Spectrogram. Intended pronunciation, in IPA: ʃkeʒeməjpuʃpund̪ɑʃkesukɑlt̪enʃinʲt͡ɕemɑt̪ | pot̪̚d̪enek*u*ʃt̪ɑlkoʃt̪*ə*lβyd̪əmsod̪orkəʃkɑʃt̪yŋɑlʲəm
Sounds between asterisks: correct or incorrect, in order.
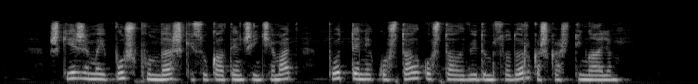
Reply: incorrect: o, incorrect: ɑ

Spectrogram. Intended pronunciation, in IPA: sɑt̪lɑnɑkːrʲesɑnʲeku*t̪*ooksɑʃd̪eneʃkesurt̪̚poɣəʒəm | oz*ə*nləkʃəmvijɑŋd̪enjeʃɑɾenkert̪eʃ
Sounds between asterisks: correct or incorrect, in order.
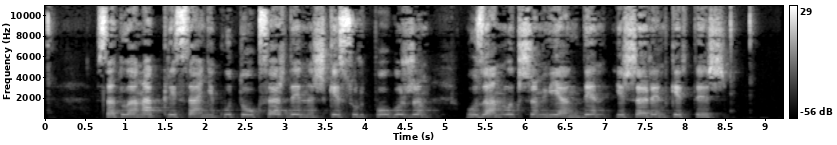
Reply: correct, incorrect: ɑ

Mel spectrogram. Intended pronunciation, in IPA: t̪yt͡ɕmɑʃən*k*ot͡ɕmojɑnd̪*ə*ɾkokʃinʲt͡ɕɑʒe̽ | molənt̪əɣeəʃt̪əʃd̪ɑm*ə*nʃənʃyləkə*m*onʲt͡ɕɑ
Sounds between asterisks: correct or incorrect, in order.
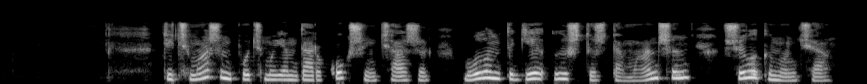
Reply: incorrect: p, incorrect: ɑ, incorrect: ɑ, incorrect: n

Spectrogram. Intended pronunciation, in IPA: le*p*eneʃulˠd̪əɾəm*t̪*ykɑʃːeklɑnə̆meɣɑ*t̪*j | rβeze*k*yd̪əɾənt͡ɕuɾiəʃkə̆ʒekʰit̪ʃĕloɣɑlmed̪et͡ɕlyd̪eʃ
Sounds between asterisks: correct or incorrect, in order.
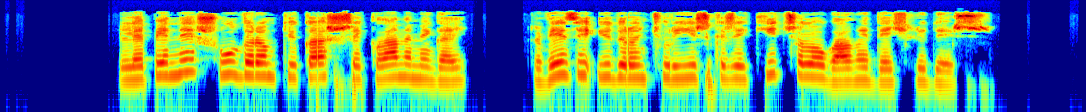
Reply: correct, correct, incorrect: none, incorrect: ʔ

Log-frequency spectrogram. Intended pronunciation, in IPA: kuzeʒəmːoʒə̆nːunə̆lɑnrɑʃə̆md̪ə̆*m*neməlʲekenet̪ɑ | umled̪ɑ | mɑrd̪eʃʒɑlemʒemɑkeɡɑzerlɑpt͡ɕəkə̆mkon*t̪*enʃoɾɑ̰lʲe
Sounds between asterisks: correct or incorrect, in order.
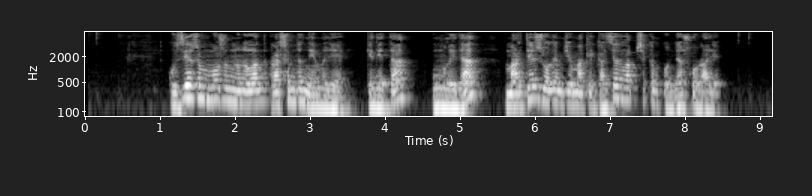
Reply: incorrect: none, incorrect: d̪

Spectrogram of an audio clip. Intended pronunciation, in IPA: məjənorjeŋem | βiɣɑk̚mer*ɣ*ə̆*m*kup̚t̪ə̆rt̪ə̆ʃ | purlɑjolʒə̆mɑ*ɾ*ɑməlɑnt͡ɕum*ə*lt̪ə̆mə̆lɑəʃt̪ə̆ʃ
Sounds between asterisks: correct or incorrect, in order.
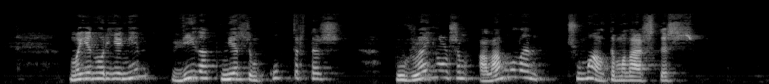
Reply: incorrect: ʒ, correct, incorrect: l, incorrect: ɑ

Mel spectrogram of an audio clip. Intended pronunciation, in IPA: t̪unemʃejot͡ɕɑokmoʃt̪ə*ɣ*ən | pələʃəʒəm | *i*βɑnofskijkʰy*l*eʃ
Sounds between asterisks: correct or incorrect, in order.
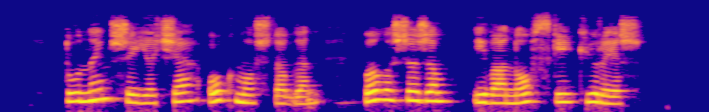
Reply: correct, correct, incorrect: ɾ

